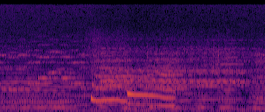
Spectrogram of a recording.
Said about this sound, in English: Dog's been poisoned. Poisoned?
